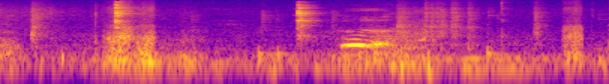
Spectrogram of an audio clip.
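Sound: drinking glasses clinking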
